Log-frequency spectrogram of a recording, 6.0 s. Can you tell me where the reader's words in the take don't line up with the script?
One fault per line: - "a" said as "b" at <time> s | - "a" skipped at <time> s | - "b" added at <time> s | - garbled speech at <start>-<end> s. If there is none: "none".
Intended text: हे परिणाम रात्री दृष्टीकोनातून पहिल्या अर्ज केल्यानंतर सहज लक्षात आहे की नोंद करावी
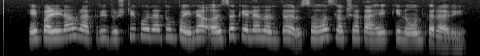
none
